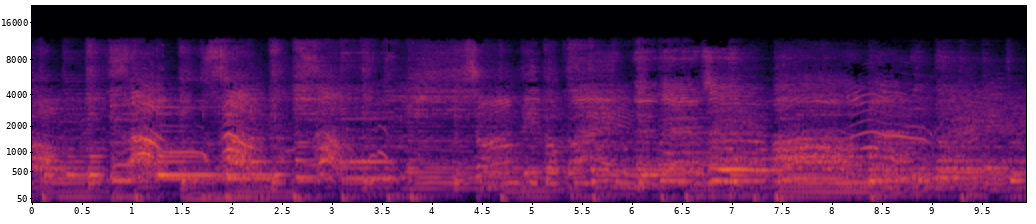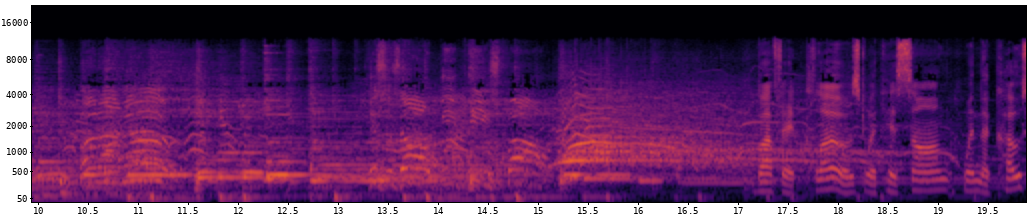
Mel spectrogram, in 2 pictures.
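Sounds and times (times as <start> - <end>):
large concert crowd singing along: 0.0 - 11.9
live music: 0.0 - 19.8
crowd whoops and shouts: 0.8 - 4.0, 7.8 - 9.0, 14.8 - 19.8
speech: 17.4 - 19.8.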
